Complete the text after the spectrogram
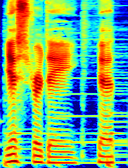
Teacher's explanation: The open mid front unrounded ye can be heard in yesterday, yet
